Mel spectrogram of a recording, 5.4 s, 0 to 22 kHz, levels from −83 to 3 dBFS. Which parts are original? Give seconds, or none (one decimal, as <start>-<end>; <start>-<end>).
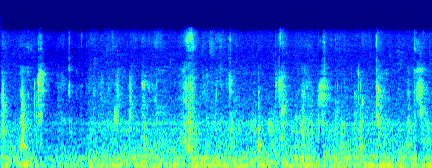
0.0-5.4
